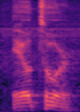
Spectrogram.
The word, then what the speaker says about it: L-Tore: Look, it's spelled T O R E. You feel me? Hey, my bad, Tor. El Tor.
